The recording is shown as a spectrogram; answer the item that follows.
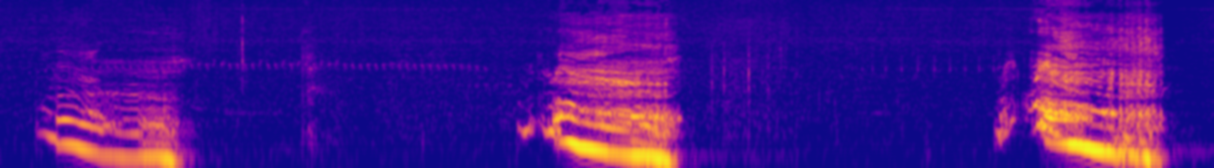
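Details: Male lion roaring three times, each a deep, harmonically rich, falling moan of about one and a half seconds, spaced roughly four to five seconds apart, with quiet gaps between.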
